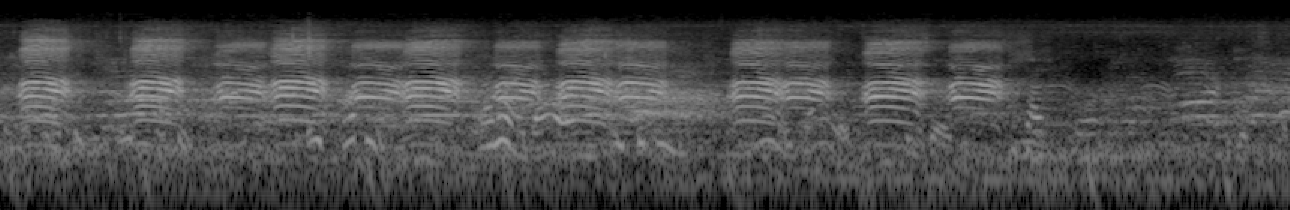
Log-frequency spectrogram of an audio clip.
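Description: A crow cawing in a long run of harsh calls, about two a second, which stops about seven seconds in.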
